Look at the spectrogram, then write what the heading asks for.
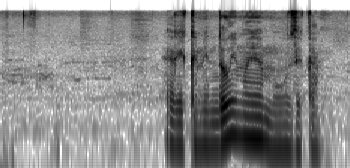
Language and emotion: Russian, sad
